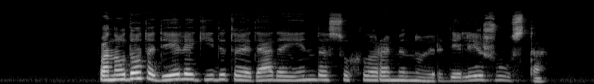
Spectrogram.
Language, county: Lithuanian, Kaunas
